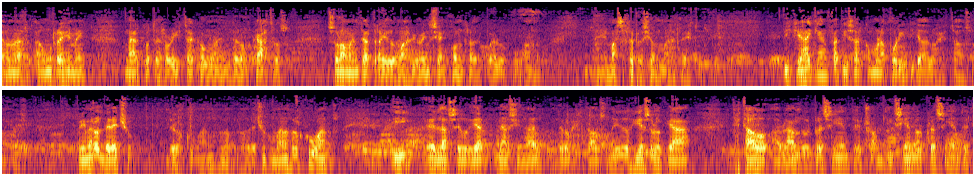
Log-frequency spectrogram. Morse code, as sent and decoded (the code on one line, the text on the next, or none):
none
